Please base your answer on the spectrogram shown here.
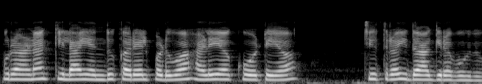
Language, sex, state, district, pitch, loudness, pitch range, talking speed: Kannada, female, Karnataka, Bidar, 230 Hz, -14 LUFS, 220-240 Hz, 85 wpm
